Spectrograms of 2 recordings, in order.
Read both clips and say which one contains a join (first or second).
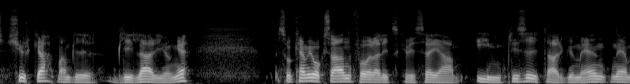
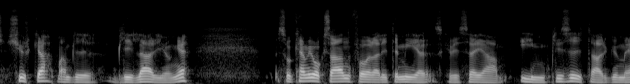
first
